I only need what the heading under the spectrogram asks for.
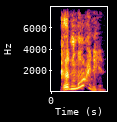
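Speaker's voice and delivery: pointed tone, voice flexed on purpose. Retelling a greeting to a brother who walked past: retelling a greeting with voice flexed. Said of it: "flexing in my voice".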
